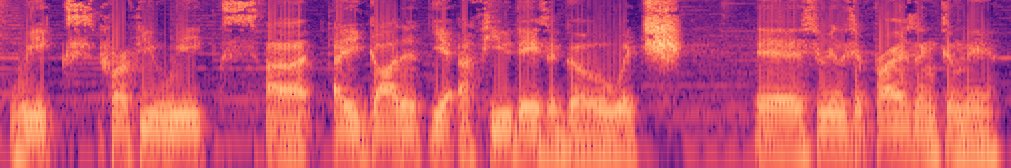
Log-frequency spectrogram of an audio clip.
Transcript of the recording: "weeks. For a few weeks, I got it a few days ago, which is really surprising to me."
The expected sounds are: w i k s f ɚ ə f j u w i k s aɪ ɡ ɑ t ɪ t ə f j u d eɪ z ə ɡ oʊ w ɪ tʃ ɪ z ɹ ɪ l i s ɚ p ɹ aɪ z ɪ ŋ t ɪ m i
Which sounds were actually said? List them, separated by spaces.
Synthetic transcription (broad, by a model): w i k s f ɚ ə f j u w i k s aɪ ɡ ɑ t ɪ t ə f j u d eɪ z ə ɡ oʊ w ɪ tʃ ɪ z ɹ ɪ l i s ɚ p ɹ aɪ z ɪ ŋ t ɪ m i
